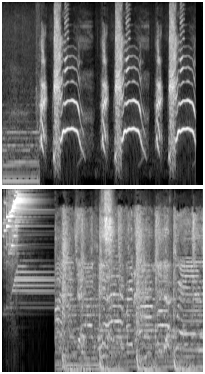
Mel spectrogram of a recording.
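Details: K-pop group member's loud voiced sneeze, repeated three times in an edited sequence between bursts of music; sneeze.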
